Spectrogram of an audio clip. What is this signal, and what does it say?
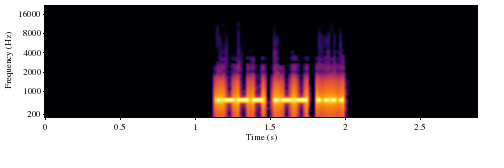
Morse code, heard as a keyed tone, about 50 wpm, 700 Hz. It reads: JWH
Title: Three Challenging Letter-Number Combinations 50wpm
